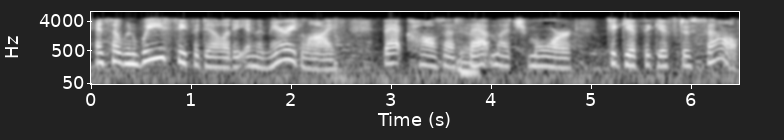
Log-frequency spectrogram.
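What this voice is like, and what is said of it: Southern American accent. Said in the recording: “mocking my southern accent”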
